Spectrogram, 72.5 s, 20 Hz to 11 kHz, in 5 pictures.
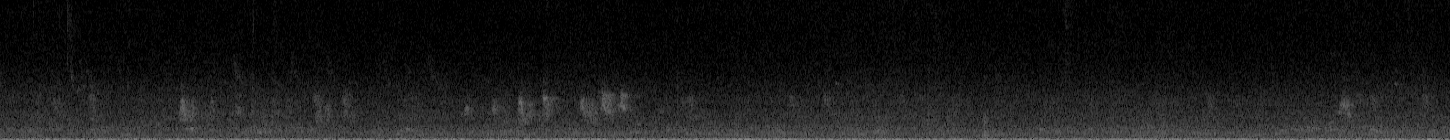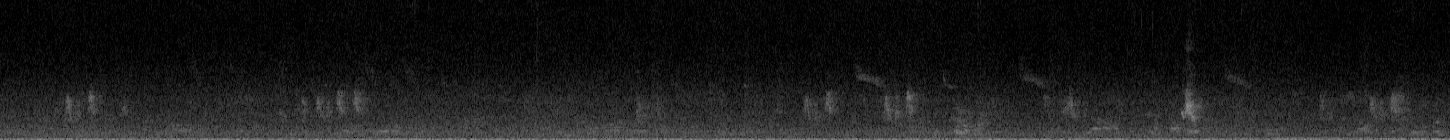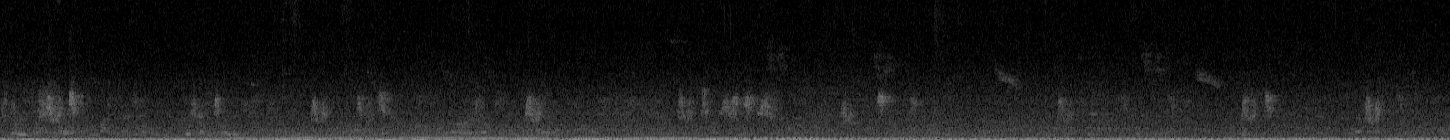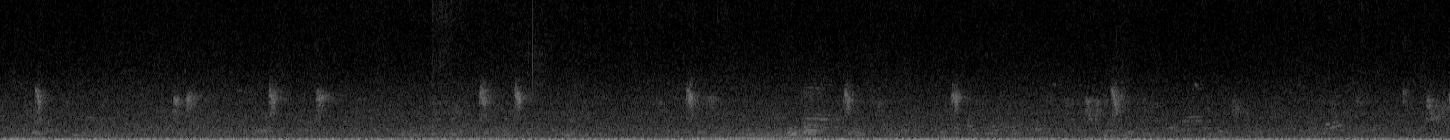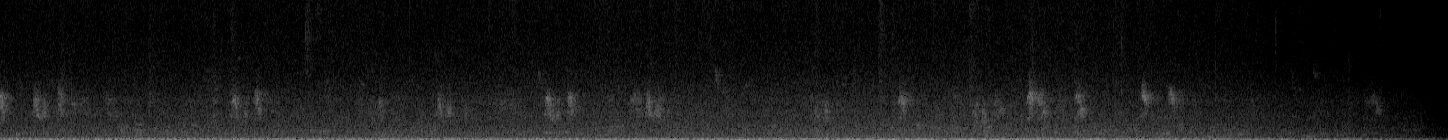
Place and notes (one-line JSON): {"title": "山豬溝, Hsiao Liouciou Island - In the woods and caves", "date": "2014-11-01 11:58:00", "description": "Tourists, Sound of the waves, Birds singing, In the woods and caves\nZoom H2n MS +XY", "latitude": "22.34", "longitude": "120.36", "altitude": "10", "timezone": "Asia/Taipei"}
